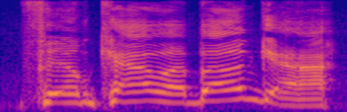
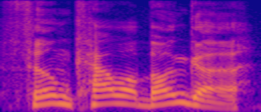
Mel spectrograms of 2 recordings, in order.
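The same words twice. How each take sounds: First: It is said in a Ninja Turtle voice. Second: It is said in his normal voice.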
